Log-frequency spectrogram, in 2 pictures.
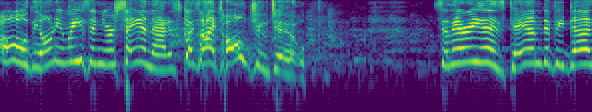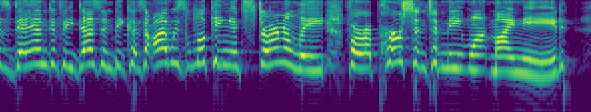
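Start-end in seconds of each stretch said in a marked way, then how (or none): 0.0-3.1 mock tearful, accusing emotional outburst of protest. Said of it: "throwing an emotional fit".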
